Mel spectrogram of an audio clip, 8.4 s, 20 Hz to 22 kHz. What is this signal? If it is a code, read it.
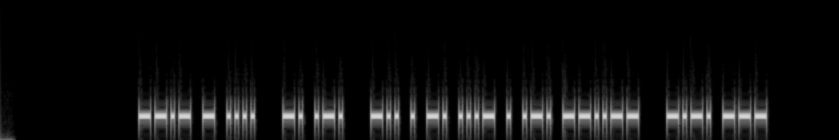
Morse code, heard as a keyed tone, about 32 wpm, 700 Hz. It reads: QTH NR DENVER, CO
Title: Practice QSO - Exchange 1 - Beginning - 30wpm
